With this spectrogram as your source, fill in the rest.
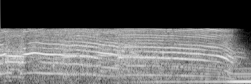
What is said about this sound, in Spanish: Sí, eso era la vaca, es verdad. Es una vaca un poco enfadada, quizá porque grité mucho, no lo sé.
